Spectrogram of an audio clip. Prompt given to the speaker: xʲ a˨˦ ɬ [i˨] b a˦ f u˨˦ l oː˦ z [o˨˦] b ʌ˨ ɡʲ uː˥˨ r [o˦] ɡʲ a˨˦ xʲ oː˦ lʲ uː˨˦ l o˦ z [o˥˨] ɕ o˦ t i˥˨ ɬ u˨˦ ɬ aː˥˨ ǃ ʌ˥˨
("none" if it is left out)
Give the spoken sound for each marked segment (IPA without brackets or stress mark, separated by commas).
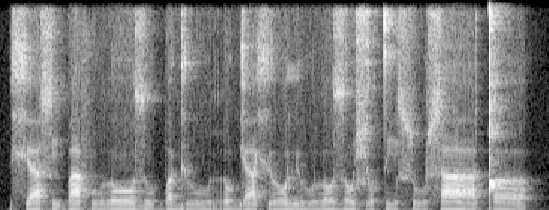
i˨, u˨˦, o˦, o˥˨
